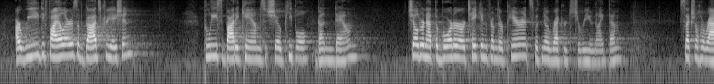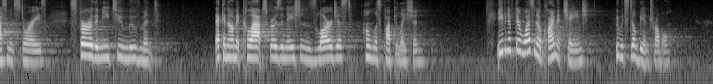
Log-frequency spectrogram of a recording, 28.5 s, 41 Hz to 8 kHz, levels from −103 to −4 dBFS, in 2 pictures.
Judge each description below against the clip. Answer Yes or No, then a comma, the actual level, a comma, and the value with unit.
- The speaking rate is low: Yes, slow, 120 wpm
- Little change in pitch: No, average, 4.0 semitones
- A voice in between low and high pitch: No, high, 210 Hz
